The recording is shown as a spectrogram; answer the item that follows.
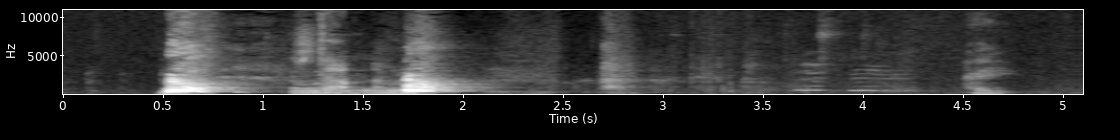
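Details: A pet female coonhound barks at her reflection in a mirror indoors, giving two loud, abrupt, rough barks about a second apart, then falls quiet except for faint soft whimpers; a person's voice scolds her.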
